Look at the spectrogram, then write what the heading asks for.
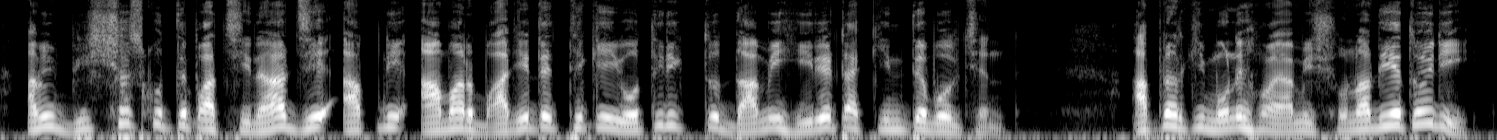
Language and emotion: Bengali, angry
